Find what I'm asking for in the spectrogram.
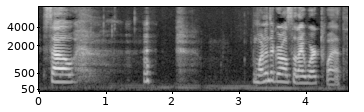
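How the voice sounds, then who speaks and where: A woman's voice: a little high, fairly even intonation, takes it slowly, a bit bright. A woman in her forties telling her personal story to the camera, candid and self-deprecating, laughing often. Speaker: nurse and direct seller.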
